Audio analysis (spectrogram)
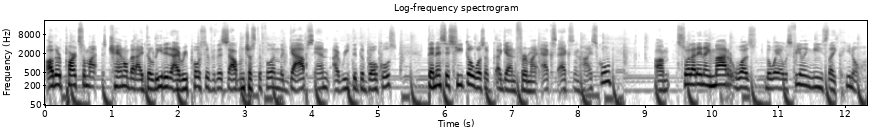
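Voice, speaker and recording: A young man from a Dominican and Peruvian background hosting his own podcast, rambling loosely, restarting sentences and swearing often. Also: fairly high pitch. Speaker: podcast host. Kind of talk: casual solo podcast talk.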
